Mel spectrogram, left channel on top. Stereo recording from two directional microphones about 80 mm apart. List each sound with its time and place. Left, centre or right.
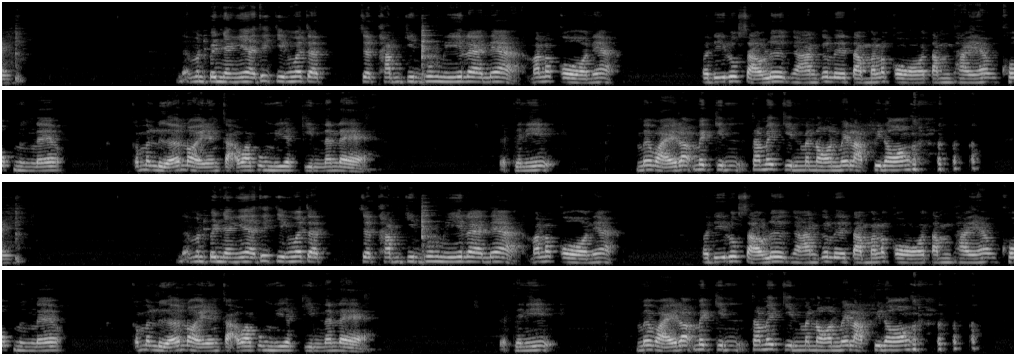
1.8 s speech: centre
15.0 s speech: centre
16.5 s speech: centre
